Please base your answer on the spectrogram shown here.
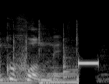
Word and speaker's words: кухонный: А, кстати, как правильно произносить? Кухонный или кухонный? Прошу. Кухонный. Конечно, я кухонный, Николай.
